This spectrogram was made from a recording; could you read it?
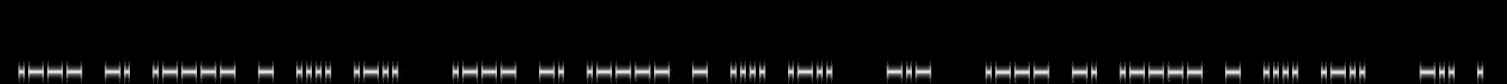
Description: Morse code, heard as a keyed tone, about 25 wpm, spaced as for 20 wpm, 590 Hz. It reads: JN1THL JN1THL K JN1THL DE
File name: qso205 20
